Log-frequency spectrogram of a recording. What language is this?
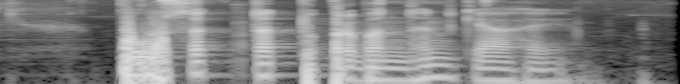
Hindi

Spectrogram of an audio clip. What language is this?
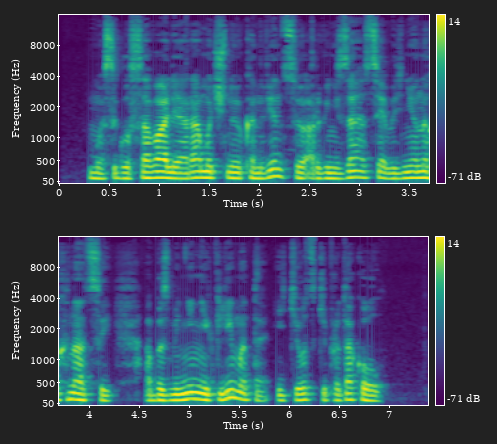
Russian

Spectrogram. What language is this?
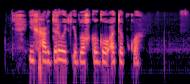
Abkhazian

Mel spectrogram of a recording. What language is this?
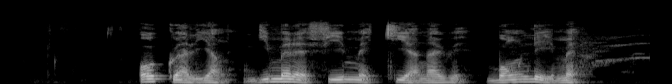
Kwasio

